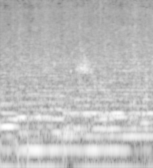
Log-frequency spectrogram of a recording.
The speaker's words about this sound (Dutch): Intussen is het eind juli, begin augustus in de tuin van Kaat en daar is de regen.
